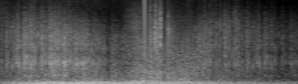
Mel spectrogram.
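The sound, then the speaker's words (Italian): A huge explosion boom, heard from a distance about a minute and a half after a blast that became a huge ball of smoke shot through with flashes of fire, rolls into a deep, thunderlike rumble that stays loud and heavy for several seconds before easing slightly, with no voices present. “Dopo un minuto e mezzo sentì un enorme boato. Poi un rombo come di tuono che mi convinse di ciò che avevo visto.”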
